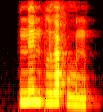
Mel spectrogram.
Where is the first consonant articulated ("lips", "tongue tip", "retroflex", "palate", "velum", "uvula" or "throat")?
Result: tongue tip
